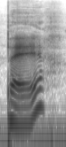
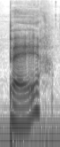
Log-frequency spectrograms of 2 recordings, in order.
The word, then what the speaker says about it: père: Un père, a father, R, as you can see, and we don't pronounce the final E, so we have père.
